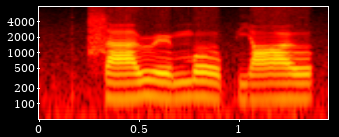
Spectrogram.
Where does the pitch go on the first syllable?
rising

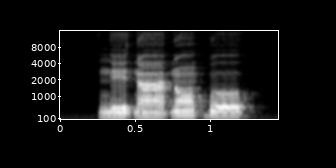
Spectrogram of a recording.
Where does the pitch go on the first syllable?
low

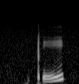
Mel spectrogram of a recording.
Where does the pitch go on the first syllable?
rising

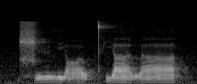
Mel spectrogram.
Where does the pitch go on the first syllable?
high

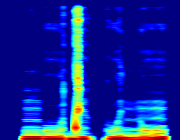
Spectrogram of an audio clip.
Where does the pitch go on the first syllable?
low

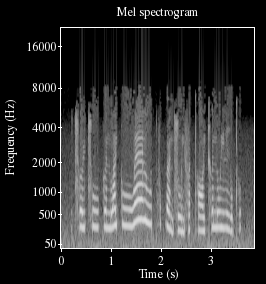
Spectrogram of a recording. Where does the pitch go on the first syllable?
rising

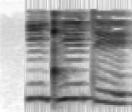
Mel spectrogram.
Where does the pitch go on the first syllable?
high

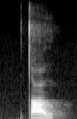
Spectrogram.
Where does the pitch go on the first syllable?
high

